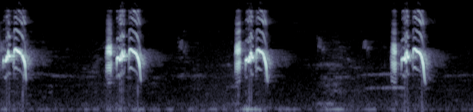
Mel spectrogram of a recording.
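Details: Sooty-headed bulbul calling as a lure for other bulbuls to answer: four bright two-part phrases, each a sharp note then a downward-curving whistle, spaced a little over a second apart.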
